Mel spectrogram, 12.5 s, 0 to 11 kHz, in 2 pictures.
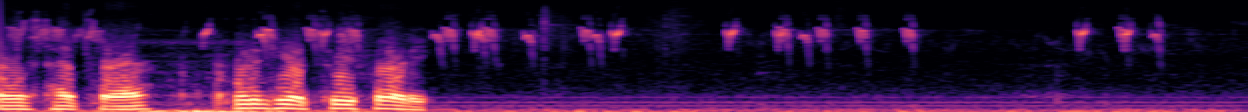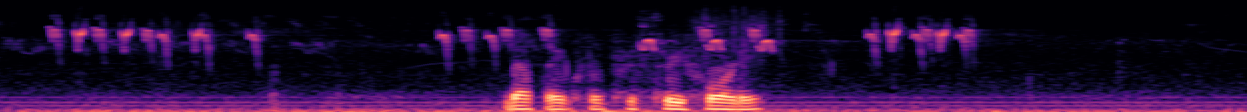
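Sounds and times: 
speech: 0:00.0 - 0:02.5, 0:08.8 - 0:10.2
steady low hum: 0:00.0 - 0:12.4
wild birds chirping and calling: 0:00.0 - 0:12.4.

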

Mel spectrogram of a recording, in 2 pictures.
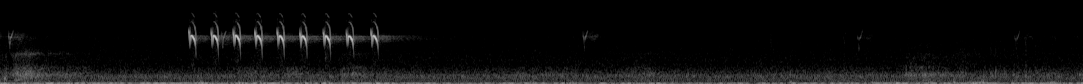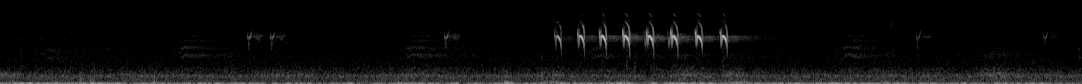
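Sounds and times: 
wild bird giving type 2 calls and song at dawn: 0:01.9 - 0:04.1, 0:16.4 - 0:18.4.

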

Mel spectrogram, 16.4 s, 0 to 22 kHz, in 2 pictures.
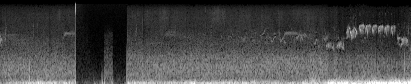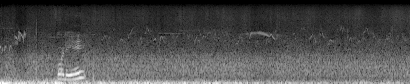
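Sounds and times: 
Lincoln's sparrow trilled song: 0:04.6 - 0:16.4
speech: 0:09.5 - 0:10.0.

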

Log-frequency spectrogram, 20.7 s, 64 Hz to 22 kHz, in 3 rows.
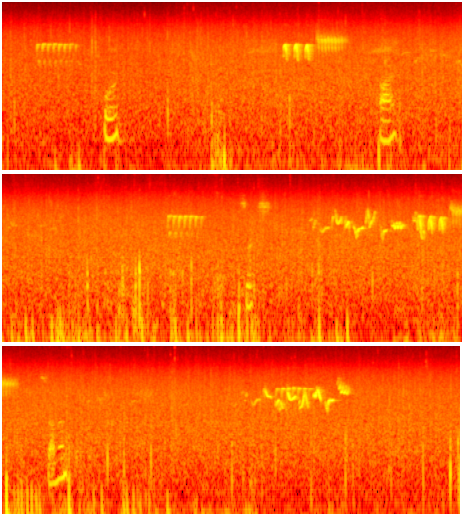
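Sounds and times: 
hard rain patter: 0:00.0 - 0:20.6
speech: 0:01.5 - 0:01.9, 0:05.7 - 0:06.0
warbling vireo singing beside a creek: 0:04.0 - 0:16.1.

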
